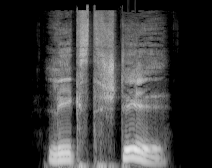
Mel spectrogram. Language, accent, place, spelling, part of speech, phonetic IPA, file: German, Germany, Berlin, legst still, verb, [ˌleːkst ˈʃtɪl], De-legst still.ogg
- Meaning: second-person singular present of stilllegen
